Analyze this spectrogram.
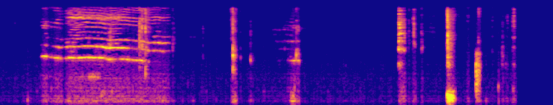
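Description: Ghee spooned into a pan of hot semolina kesari gives a soft sizzle with a thin high tone for about a second and a half. Then a steel spoon and a wooden spatula make scattered light clicks against the stainless steel pan as the ghee is stirred in.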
